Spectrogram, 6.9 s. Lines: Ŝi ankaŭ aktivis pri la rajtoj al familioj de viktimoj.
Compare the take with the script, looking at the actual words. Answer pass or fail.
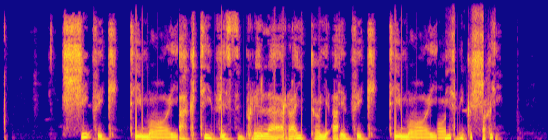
fail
